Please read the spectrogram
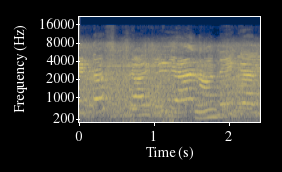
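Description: Speech: a child's voice talking over the steady hubbub of a busy room.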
